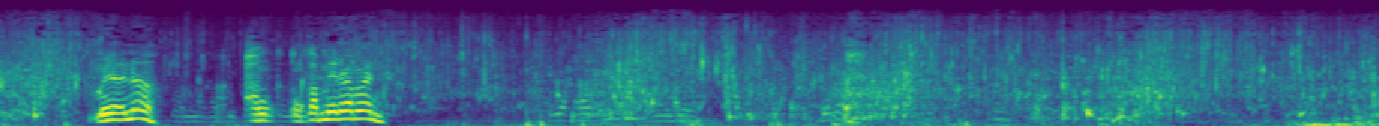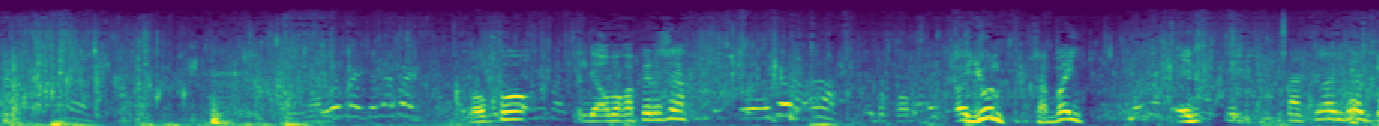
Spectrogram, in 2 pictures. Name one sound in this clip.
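Water laps against a boat's hull outdoors.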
